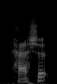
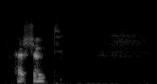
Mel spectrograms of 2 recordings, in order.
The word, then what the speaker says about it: Hashut: Hashut. Hashut, Hashut.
